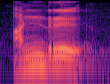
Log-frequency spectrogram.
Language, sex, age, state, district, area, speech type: Tamil, male, 18-30, Tamil Nadu, Madurai, rural, read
